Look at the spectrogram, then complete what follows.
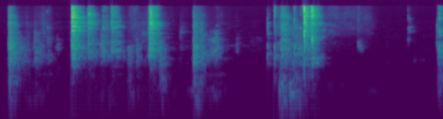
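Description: Clicks and rustling from a camera being handled close to the microphone, in a series of short bursts with a longer patch of handling noise past the middle.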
